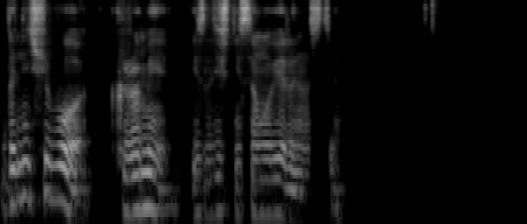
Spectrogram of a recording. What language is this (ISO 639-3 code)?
rus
